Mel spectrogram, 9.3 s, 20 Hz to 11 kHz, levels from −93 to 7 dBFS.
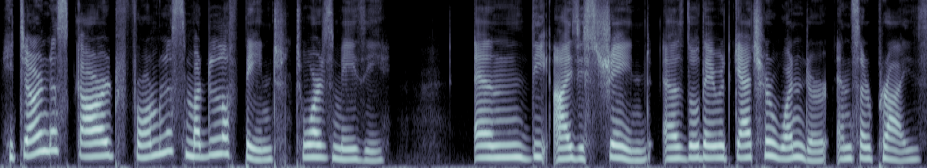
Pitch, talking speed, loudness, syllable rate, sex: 235 Hz, 150 wpm, -17 LUFS, 4.1 syllables/s, female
